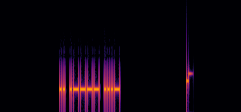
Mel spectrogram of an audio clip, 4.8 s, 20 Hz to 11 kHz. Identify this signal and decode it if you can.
Morse code, heard as a keyed tone, about 36 wpm, 700 Hz. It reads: I1V
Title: Three Challenging Letter-Number Combinations 35wpm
